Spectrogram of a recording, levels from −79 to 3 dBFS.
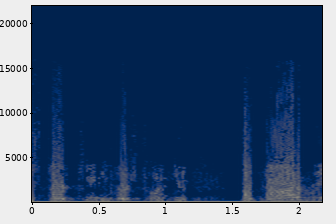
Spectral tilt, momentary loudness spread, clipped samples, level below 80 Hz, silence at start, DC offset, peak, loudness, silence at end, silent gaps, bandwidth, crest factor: -3.5 dB/octave; 13 LU; under 0.1%; -58 dBFS; 0 s; 4%; -20 dBFS; -42 LUFS; 0 s; none; 16 kHz; 20 dB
